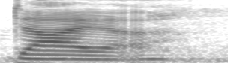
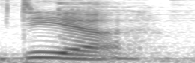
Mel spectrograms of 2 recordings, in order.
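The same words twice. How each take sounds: First: The name is said with an anglicized pronunciation. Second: The name is said with its Gujarati pronunciation. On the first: This is how others wrongly say the name. The speaker calls it wrong. "My name is not Dia" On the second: This is the name as it truly is. The speaker calls it right. "My name is Dia, which in Gujarati means light"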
